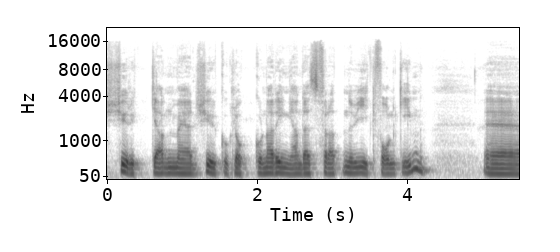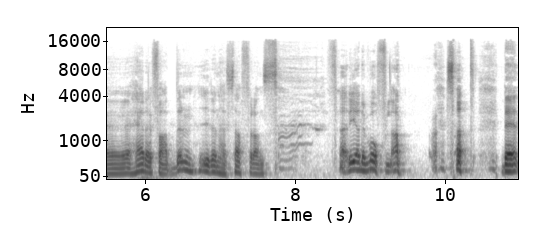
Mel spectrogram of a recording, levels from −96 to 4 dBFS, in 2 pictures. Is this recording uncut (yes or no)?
yes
